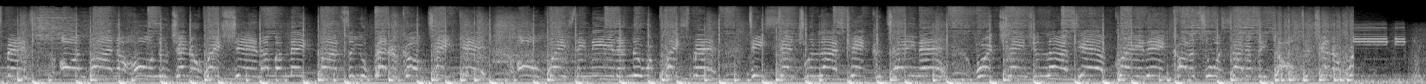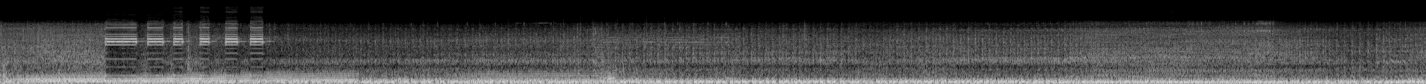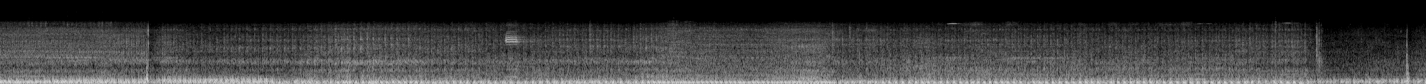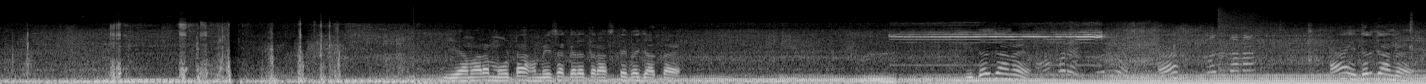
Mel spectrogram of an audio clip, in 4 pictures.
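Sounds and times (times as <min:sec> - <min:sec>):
motorcycle engine running: 0:00.0 - 0:57.0
wind and road noise: 0:13.5 - 0:57.0.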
